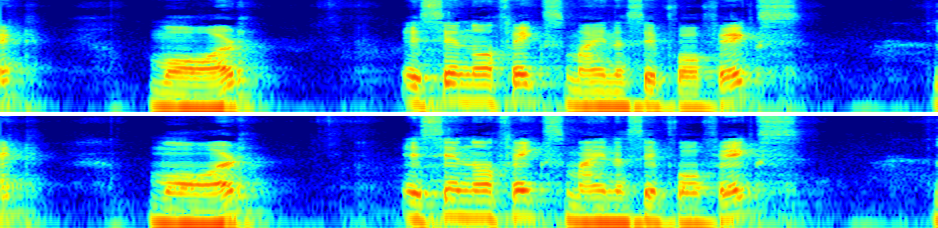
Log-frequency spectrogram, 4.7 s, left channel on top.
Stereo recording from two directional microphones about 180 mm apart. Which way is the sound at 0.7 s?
20° left (ahead or behind).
